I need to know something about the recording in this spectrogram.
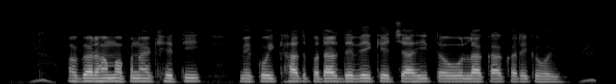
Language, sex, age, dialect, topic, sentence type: Magahi, male, 25-30, Western, agriculture, question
